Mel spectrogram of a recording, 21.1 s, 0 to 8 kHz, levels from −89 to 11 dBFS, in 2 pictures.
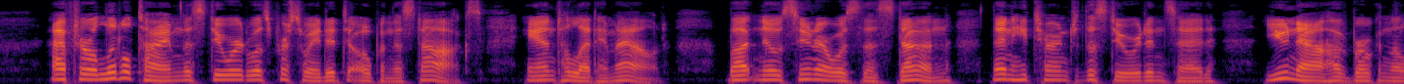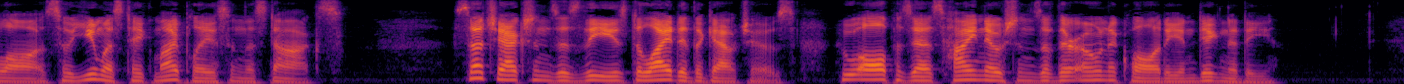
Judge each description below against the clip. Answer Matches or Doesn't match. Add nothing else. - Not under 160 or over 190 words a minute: Matches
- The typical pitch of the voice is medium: Matches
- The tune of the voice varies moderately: Matches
